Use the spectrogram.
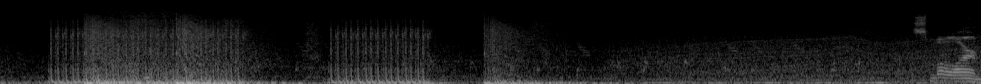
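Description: Small arms and rocket fire in the Mass Effect video game: dense bursts of rapid gunfire with heavy booming blasts, loud and close, breaking off in short pauses before trailing into quieter combat noise.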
